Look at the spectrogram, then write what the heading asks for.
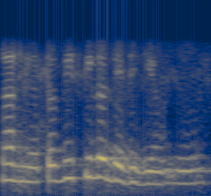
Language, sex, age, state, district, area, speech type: Hindi, female, 30-45, Uttar Pradesh, Bhadohi, rural, conversation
